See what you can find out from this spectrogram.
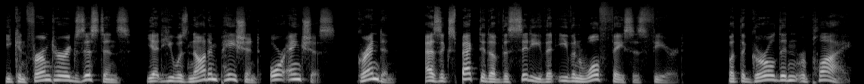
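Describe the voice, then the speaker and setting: A man's voice: fairly high pitch, big pitch swings, normal speed, no room sound, studio quality. A man giving a dramatic scripted narration of an action fantasy story.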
